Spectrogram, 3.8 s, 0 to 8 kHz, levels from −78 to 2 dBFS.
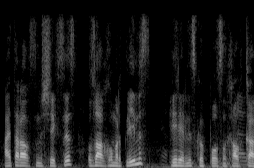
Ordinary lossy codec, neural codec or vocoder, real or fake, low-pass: AAC, 32 kbps; none; real; 7.2 kHz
